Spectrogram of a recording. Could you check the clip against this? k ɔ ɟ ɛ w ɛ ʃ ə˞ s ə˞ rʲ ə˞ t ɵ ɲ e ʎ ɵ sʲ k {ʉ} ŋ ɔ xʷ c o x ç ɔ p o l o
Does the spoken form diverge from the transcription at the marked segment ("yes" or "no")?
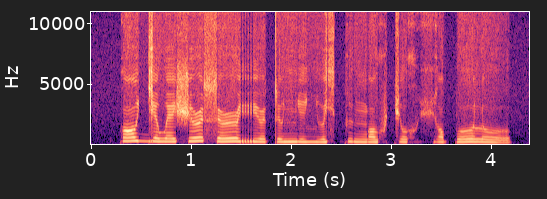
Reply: no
